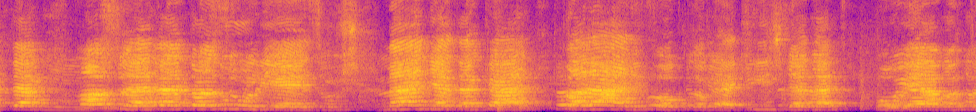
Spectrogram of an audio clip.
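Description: A small group of young children singing together, in phrases broken by short pauses for breath.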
